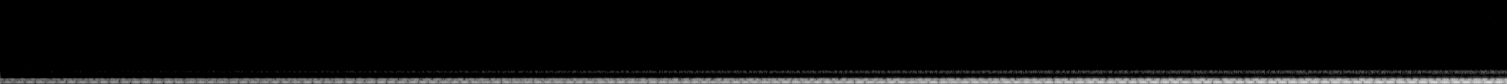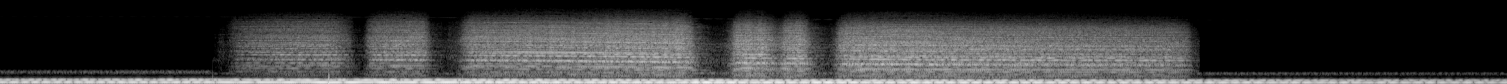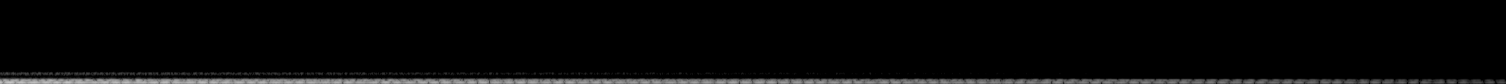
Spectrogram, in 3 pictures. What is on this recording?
Improvment. I added a horn and and used doppler to get an image of a train that nears, passes and fades out. What do you think. I am not satisfied yet, far from. I'll go on with improvments.
diesel, locomotive, railway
